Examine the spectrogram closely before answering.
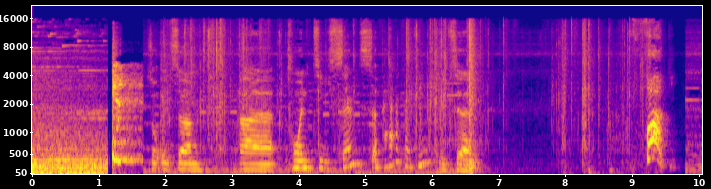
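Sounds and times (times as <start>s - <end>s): plastic packet crinkling: 1.8s - 9.2s.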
